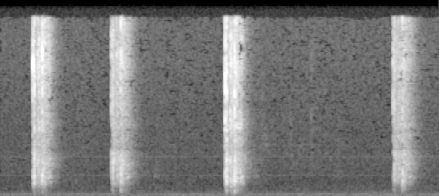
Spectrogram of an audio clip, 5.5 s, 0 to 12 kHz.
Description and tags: photo-flash-canon5D
Multi times clicked a photo with flash, both near and far.
5D, camera, canon, click, dslr, flash, mirror, photo, trigger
